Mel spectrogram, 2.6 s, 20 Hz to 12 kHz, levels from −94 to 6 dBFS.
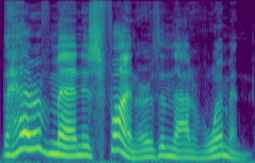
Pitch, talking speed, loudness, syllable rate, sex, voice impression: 190 Hz, 235 wpm, -16 LUFS, 4.9 syllables/s, male, very masculine, middle-aged, slightly thick, tensed, slightly powerful, bright, slightly soft, clear, very fluent, raspy, slightly cool, intellectual, very refreshing, slightly sincere, slightly calm, friendly, reassuring, very unique, slightly elegant, wild, slightly sweet, very lively, kind, intense, light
